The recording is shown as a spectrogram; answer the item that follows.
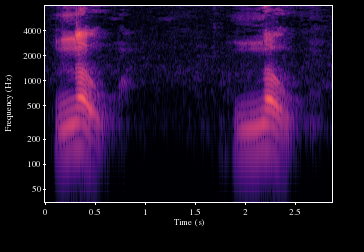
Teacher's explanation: लेकिन ngौ में ज़ुबान का मध्य का भाग ऊपर वाले तालू से टच होता है, तो ये इसका उच्चारण है ngौ।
